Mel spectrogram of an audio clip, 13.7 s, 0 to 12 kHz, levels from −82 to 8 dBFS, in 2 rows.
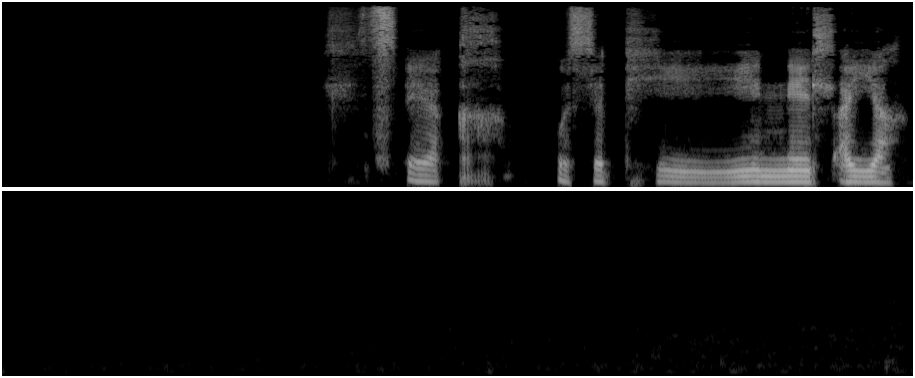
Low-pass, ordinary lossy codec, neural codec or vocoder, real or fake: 10.8 kHz; MP3, 48 kbps; none; real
